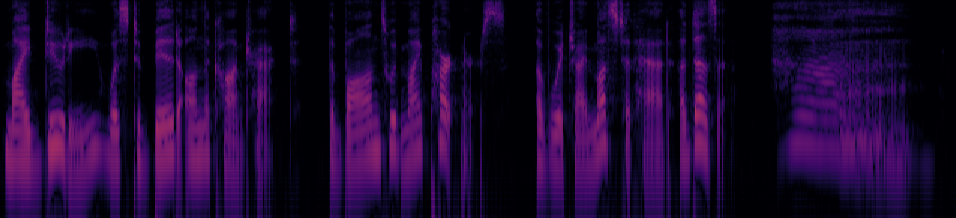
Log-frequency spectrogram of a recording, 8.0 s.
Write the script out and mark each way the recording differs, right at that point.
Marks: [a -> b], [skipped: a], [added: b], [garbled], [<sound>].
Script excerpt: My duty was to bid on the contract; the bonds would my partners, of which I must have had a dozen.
My duty was to bid on the contract; the bonds would my partners, of which I must have had a dozen. [sigh]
